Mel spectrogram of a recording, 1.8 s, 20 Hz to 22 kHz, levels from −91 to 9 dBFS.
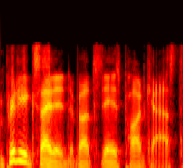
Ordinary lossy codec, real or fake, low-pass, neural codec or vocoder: Opus, 64 kbps; fake; 7.2 kHz; vocoder, 44.1 kHz, 128 mel bands every 256 samples, BigVGAN v2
